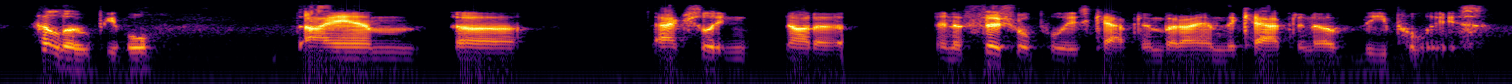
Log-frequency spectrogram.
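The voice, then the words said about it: American accent. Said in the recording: “an American accent”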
